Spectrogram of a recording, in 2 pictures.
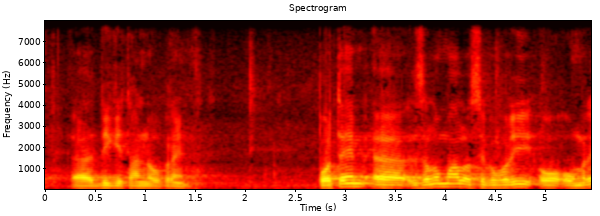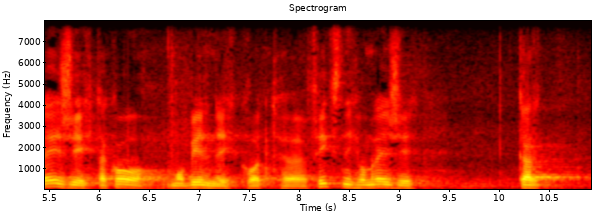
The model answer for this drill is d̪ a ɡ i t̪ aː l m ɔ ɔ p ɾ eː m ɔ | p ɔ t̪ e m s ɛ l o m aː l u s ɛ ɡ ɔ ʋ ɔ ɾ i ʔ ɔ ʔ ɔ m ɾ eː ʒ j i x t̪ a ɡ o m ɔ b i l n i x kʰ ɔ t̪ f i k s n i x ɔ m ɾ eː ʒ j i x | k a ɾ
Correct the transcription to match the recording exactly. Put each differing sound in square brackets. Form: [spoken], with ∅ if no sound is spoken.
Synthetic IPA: d̪ [i] ɡ i t̪ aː l [n] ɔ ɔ p ɾ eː m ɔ | p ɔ t̪ e m [z] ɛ l o m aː l [ɔ] s ɛ ɡ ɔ ʋ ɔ ɾ i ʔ ɔ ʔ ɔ m ɾ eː ʒ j i x t̪ a [k] o m ɔ b i l n i x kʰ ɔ t̪ f i k s n i x ɔ m ɾ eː ʒ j i x | k a ɾ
